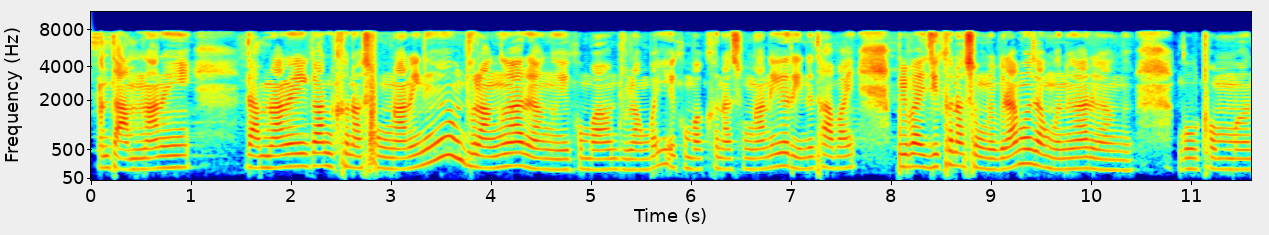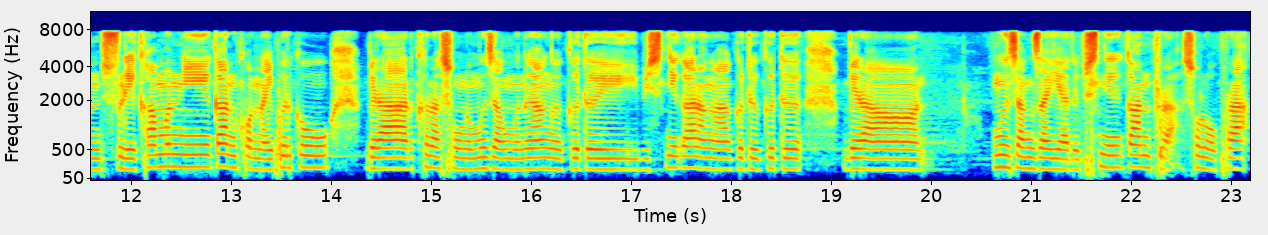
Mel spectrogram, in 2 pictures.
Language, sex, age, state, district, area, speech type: Bodo, female, 45-60, Assam, Kokrajhar, urban, spontaneous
